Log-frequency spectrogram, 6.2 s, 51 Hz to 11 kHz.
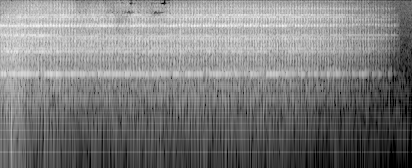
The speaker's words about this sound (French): Le réveil a sonné à 7 heures.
